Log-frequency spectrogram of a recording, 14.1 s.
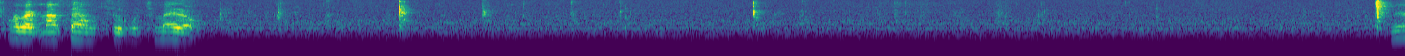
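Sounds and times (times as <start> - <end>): person chewing with mouth clicks: 2.2 - 4.2, 4.8 - 6.4, 7.4 - 8.2.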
